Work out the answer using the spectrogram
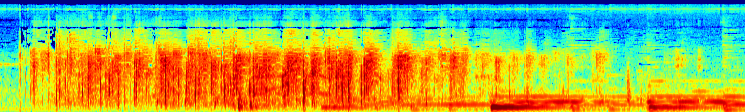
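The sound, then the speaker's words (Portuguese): Audience applause greets a performer introduced on stage as a blonde singer from Hollywood: dense, crackling clapping for the first few seconds, then fading as sustained musical tones begin. “Uma salva de palmas para ela, pessoal.”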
